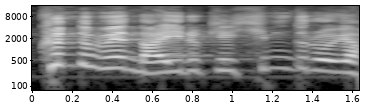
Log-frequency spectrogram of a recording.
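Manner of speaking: a believer crying out in pain to God; anguished complaint to God. Acted. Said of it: "하는 때가 있잖아요".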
